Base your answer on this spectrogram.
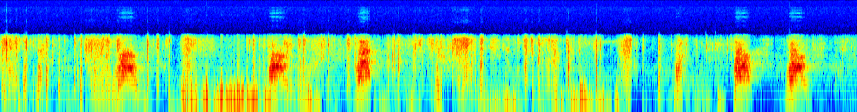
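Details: Springer Spaniel barking at a snowman, giving five loud, separate barks spaced one to four seconds apart, with softer huffs and rustling in the gaps.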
